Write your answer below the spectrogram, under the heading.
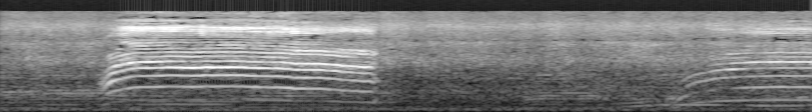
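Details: At night a cat cries loudly for food, giving one long, bright, sustained meow of over a second, followed after a pause by a softer rising meow starting.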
